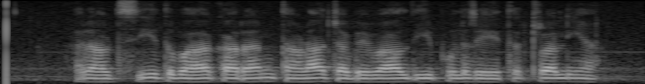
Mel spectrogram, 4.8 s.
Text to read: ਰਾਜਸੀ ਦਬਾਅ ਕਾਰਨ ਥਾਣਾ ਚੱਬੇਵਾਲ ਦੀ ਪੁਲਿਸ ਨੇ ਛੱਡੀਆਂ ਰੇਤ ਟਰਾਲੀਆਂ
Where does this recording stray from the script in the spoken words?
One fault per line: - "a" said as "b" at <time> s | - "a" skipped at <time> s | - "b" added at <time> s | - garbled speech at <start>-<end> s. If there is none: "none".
- "ਨੇ ਛੱਡੀਆਂ" skipped at 3.6 s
